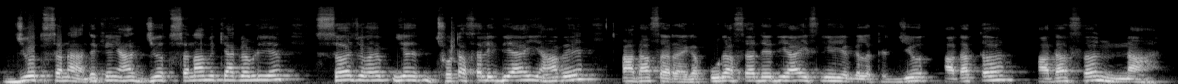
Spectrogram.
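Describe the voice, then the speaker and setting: Man teaching spelling, slow and repetitive. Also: sits high, dark tone. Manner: explains step by step, repeats each correct word slowly. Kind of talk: spelling lesson lecture. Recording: dull lo-fi recording.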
